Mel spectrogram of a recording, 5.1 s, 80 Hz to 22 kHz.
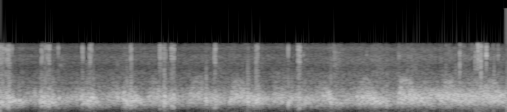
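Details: Fast, rhythmic whooshing fetal heartbeat on Doppler at 23 weeks 0 days of pregnancy, around 146 beats per minute, within the normal range: fetal heartbeat.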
